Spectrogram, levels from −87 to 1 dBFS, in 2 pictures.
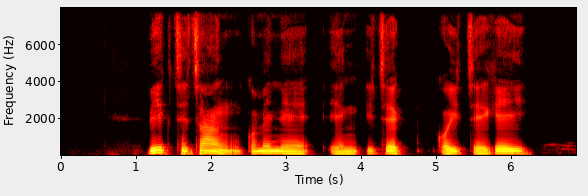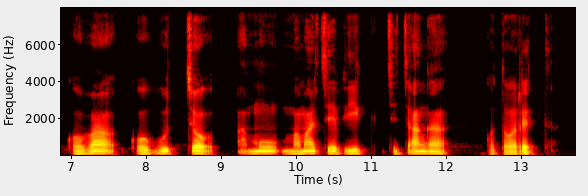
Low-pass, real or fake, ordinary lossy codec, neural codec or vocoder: none; real; none; none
